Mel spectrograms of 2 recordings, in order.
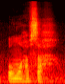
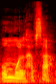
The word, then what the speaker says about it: Ummu Hafsah: Ya, doa tu pernah saya ijazahkan kepada tuan-tuan, boleh amalkan Ummu Hafsah. Ummu Hafsah. Ya. Betul kan ejaan tu? Ummu Hafsah. Hafasata. Ummu. Alif di atasnya hamzah, mim. Ummu Hafsah. Bukan Ummul Hafsah.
